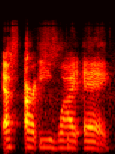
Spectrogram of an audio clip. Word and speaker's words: Freya: associated with the goddess whose name is freya f-r-e-y-a and it's pronounced freya now freya is a nordic goddess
